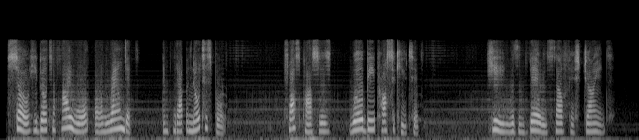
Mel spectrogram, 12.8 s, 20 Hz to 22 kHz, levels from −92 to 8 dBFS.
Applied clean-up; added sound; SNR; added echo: neural separator model SepFormer DNS4.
